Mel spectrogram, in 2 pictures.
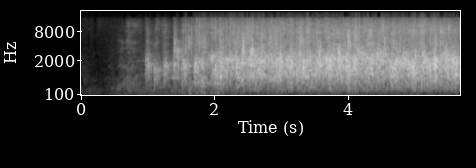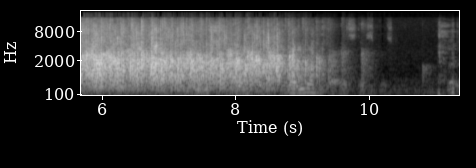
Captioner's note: applause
